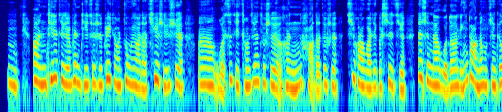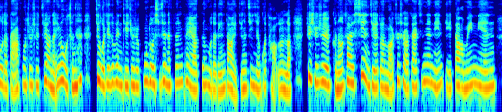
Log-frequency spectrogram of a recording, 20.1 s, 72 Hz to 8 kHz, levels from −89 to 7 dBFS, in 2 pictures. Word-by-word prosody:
嗯， 225 Hz, -4 st, -2 dB, 0.3 s
嗯， 260 Hz, -5 st, +3 dB
你 -, -, +3 dB
提 285 Hz, -, +4 dB
的 310 Hz, -, +5 dB
这 280 Hz, -3 st, +1 dB
个 230 Hz, -1 st, +2 dB
问 255 Hz, -1 st, +1 dB
题 230 Hz, 0 st, 0 dB
就 240 Hz, +2 st, -3 dB
是 230 Hz, 0 st, -1 dB
非 290 Hz, +5 st, +3 dB
常 235 Hz, -5 st, 0 dB
重 245 Hz, 0 st, 0 dB
要 210 Hz, -2 st, +1 dB
的， 190 Hz, -1 st, -1 dB
确 290 Hz, +8 st, +3 dB
实 220 Hz, -4 st, -3 dB
是。 225 Hz, -2 st, -2 dB, 0.2 s
呃， 230 Hz, -1 st, +1 dB
我 185 Hz, -4 st, -1 dB
自 280 Hz, +10 st, -2 dB
己 235 Hz, -6 st, -1 dB
曾 215 Hz, +2 st, 0 dB
经 255 Hz, +3 st, -1 dB
就 250 Hz, -1 st, -4 dB
是 220 Hz, -5 st, 0 dB
很 205 Hz, +1 st, +1 dB
好 220 Hz, -, -2 dB
的， 180 Hz, -1 st, -2 dB
就 235 Hz, -, -3 dB
是 215 Hz, -3 st, -3 dB, 0.2 s
计 310 Hz, -, -2 dB
划 245 Hz, -6 st, +2 dB
过 200 Hz, -2 st, +1 dB
这 205 Hz, +1 st, -3 dB
个 205 Hz, +1 st, -4 dB
事 220 Hz, +3 st, -2 dB
情， 195 Hz, -2 st, -2 dB, 0.2 s
但 320 Hz, -1 st, +3 dB
是 285 Hz, -2 st, 0 dB
呢， 225 Hz, -2 st, +2 dB
我 185 Hz, -5 st, 0 dB
的 205 Hz, +3 st, 0 dB
领 215 Hz, +4 st, 0 dB
导 295 Hz, -4 st, +2 dB
呢， 210 Hz, +1 st, +3 dB
目 225 Hz, -1 st, +1 dB
前 220 Hz, 0 st, 0 dB
给 225 Hz, +2 st, -2 dB
我 235 Hz, -, +2 dB
的 195 Hz, -, -2 dB
答 190 Hz, -, -1 dB
复 230 Hz, +3 st, -5 dB
就 230 Hz, 0 st, -3 dB
是 220 Hz, -1 st, -3 dB
这 250 Hz, +6 st, -4 dB
样 240 Hz, -3 st, +2 dB
的， 190 Hz, -1 st, +2 dB
因 235 Hz, -, +1 dB
为 275 Hz, -, +4 dB
我 250 Hz, -5 st, +3 dB
曾 210 Hz, +1 st, +1 dB
经 220 Hz, +6 st, +5 dB, 0.3 s
就 285 Hz, -, +5 dB
我 220 Hz, -, +4 dB
这 235 Hz, +2 st, -1 dB
个 245 Hz, -, 0 dB
问 245 Hz, -2 st, 0 dB
题， 225 Hz, -1 st, +1 dB
就 225 Hz, 0 st, +1 dB
是 210 Hz, -, +1 dB
工 265 Hz, +6 st, -2 dB
作 255 Hz, -1 st, +3 dB
时 225 Hz, 0 st, -6 dB
间 260 Hz, +1 st, +2 dB
的 220 Hz, -, +2 dB
分 245 Hz, +2 st, -3 dB
配 260 Hz, -4 st, -1 dB
啊， 185 Hz, -1 st, +1 dB
跟 230 Hz, +5 st, -3 dB
我 205 Hz, -, 0 dB
的 180 Hz, -1 st, -2 dB
领 175 Hz, +3 st, -1 dB
导 200 Hz, -2 st, +1 dB
已 -, -, -4 dB
经 195 Hz, +6 st, -1 dB
进 225 Hz, +2 st, -2 dB
行 190 Hz, -3 st, -1 dB
过 210 Hz, +2 st, -7 dB
讨 205 Hz, -, -6 dB
论 195 Hz, 0 st, -1 dB
了， 170 Hz, +1 st, 0 dB, 0.3 s
确 315 Hz, -, +4 dB
实 265 Hz, -3 st, 0 dB
是 250 Hz, -3 st, +4 dB
可 225 Hz, -2 st, -4 dB
能 195 Hz, +2 st, +4 dB
在 255 Hz, 0 st, +4 dB
现 265 Hz, +2 st, +2 dB
阶 215 Hz, -2 st, +1 dB
段 205 Hz, -2 st, -1 dB
吧， 170 Hz, -2 st, +1 dB
至 270 Hz, +7 st, -4 dB
少 245 Hz, -6 st, 0 dB
在 210 Hz, 0 st, -1 dB
今 245 Hz, +5 st, -4 dB
年 260 Hz, -1 st, -1 dB
年 220 Hz, +1 st, -1 dB
底 200 Hz, -5 st, -5 dB
到 215 Hz, +1 st, +1 dB
明 215 Hz, +5 st, 0 dB
年 210 Hz, -1 st, 0 dB
225 Hz, 335 characters per minute, -22 LUFS, 205-245 Hz, 0.3 s, 的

